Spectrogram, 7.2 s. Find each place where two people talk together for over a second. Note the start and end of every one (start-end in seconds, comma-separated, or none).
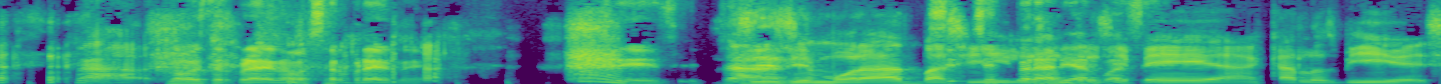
4.6-5.9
